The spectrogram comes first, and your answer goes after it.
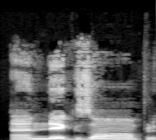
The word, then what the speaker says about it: exemple: Un exemple. Gz, gz, ici.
